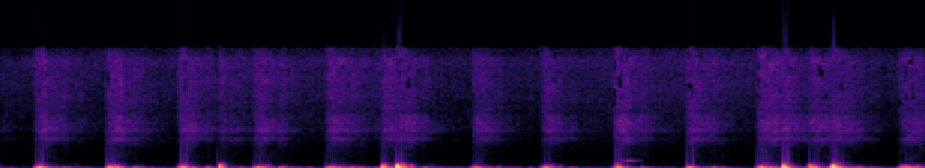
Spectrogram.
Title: fast visible heartbeat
